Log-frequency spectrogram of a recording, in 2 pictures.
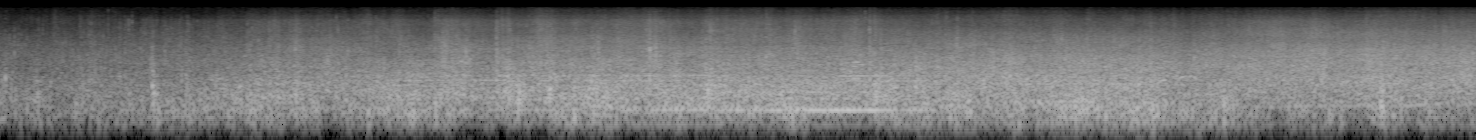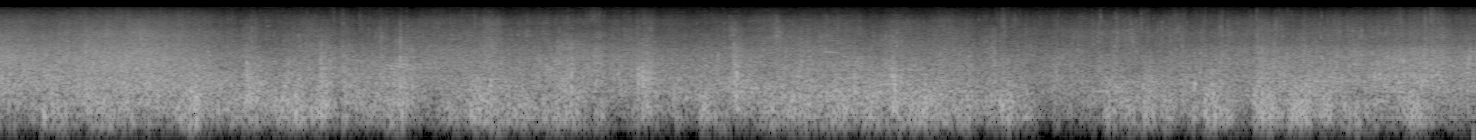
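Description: Several outboard-powered center-console boats passing one after another at speed: engine drone mixed with the rush of hull spray and wake, with wind buffeting the microphone. A steady engine tone stands out for a couple of seconds about a quarter of the way in.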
